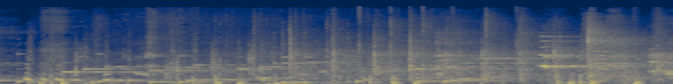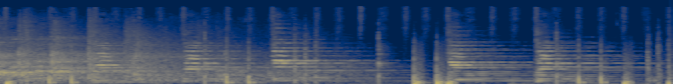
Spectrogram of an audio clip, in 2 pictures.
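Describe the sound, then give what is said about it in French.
Foley footsteps climbing stairs in the radio drama Clara et les sortilèges, a steady series of firm taps and thuds moving upward, set against a bed of tonal music that swells and fades. “Pose ton pied là. Une marche, puis l'autre, jusqu'en haut de l'escalier.”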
